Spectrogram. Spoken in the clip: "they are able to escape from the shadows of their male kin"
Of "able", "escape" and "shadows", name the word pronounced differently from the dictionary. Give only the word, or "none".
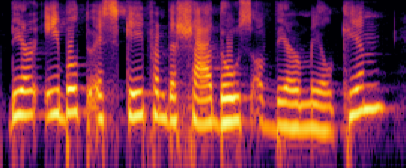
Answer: shadows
